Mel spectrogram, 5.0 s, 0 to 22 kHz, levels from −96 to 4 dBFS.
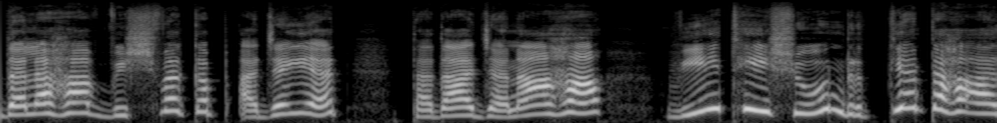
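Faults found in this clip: No audible faults found; the speech signal shows no defects at any point in the recording.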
